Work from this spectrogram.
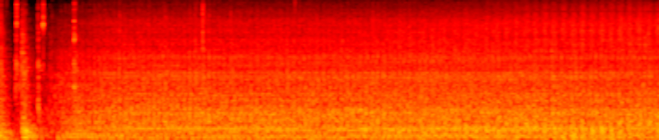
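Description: A mini helicopter's engine in a video game drones steadily and faintly, a continuous whirring hum after a few brief clicks at the start.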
